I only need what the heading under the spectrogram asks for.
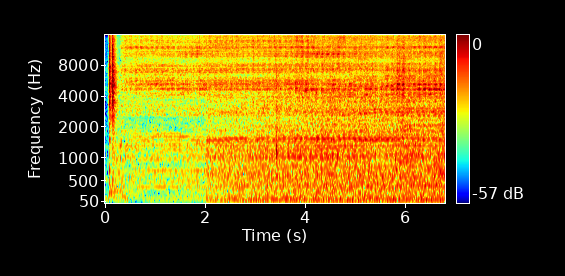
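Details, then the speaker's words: Carrier International 5,400 window air conditioner made August 1989, compressor started for the first time in months: quiet fan whir, then after about two seconds the compressor kicks on with a steady low hum and faint buzz, a normal start. "So yeah, the Carrier finally works. This startup hasn't been for months."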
